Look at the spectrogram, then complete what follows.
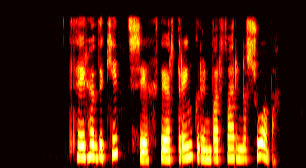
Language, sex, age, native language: Icelandic, female, 40-49, Icelandic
